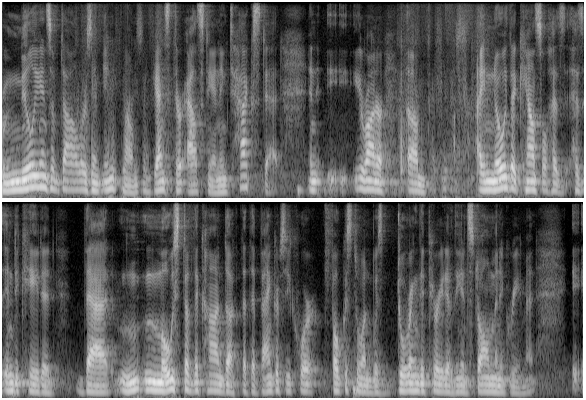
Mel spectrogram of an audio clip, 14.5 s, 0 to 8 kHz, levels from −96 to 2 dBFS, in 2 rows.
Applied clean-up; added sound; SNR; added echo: neural separator model SepFormer DNS4.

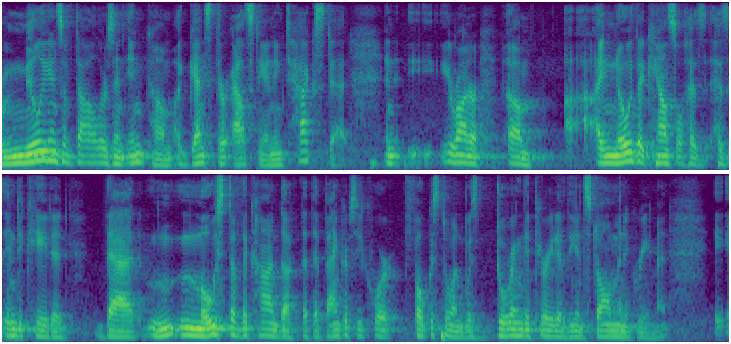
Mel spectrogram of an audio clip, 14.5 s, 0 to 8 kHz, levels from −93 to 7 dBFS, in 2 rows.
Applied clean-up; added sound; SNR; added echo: none; none; none; none.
